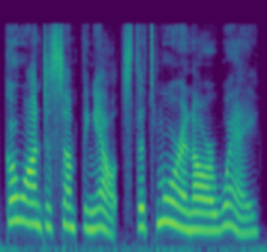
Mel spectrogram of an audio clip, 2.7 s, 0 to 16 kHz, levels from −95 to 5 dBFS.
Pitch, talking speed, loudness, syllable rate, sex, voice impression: 260 Hz, 225 wpm, -17 LUFS, 5.0 syllables/s, female, feminine, slightly young, tensed, bright, clear, slightly halting, slightly cute, slightly friendly, slightly sharp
